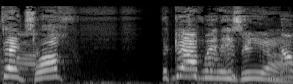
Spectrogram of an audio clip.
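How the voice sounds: This is a put-on character voice that sounds female, pitched high, in a Cockney accent. The Cockney accent is part of the act. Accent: exaggerated Cockney.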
